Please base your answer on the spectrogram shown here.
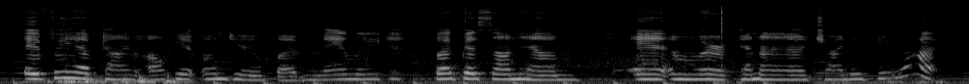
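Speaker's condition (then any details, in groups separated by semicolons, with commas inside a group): Friedreich's ataxia; slow slurred speech, swallowing difficulty, shortness of breath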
